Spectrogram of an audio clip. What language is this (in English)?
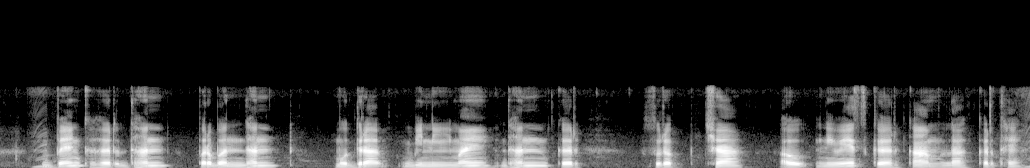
Chhattisgarhi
